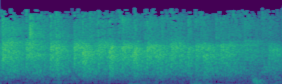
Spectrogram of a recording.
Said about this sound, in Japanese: 先生どうぞよろしくお願いします。大きな拍手を持ってお迎えしましょう。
